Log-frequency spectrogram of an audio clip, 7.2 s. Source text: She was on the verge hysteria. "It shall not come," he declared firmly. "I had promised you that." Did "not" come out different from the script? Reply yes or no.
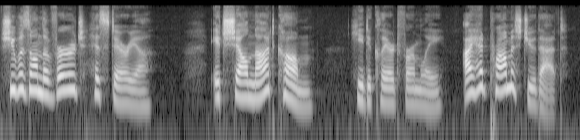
no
